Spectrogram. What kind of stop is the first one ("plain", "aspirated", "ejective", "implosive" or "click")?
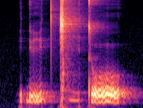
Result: implosive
